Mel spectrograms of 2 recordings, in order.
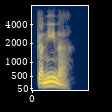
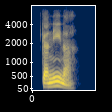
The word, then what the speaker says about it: kanina: The next word is kanina. Kanina. Kanina. Kanina is spelled as K-A-N-I-N-A.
